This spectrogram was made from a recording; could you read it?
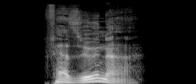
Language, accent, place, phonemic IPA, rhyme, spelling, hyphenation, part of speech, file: German, Germany, Berlin, /fɛɐ̯ˈzøːnɐ/, -øːnɐ, Versöhner, Ver‧söh‧ner, noun, De-Versöhner.ogg
- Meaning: agent noun of versöhnen; reconciler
